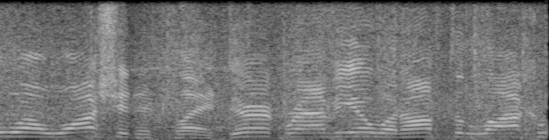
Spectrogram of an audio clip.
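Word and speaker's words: Raivio: We asked Derek Rav Ravio today, how do you pronounce Ravio? Some people say Ravio. He said it's Ravio.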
